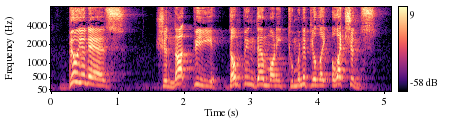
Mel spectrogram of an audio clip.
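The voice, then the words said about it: Imitates a politician's voice. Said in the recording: “my best Bernie Sanders impression”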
